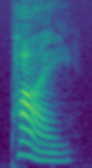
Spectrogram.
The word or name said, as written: pai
